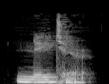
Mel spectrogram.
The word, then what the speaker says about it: Nature: Nature. – Muy bien, ¿eh? Cada día la pronuncias mejor. – Me ha salido la T un poco regular, ¿eh? – Bueno, no pasa nada.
